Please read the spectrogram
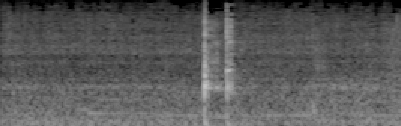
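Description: A metal spoon clinks twice in quick succession against a small saucepan of cauliflower purée about a second in, over a faint steady hiss.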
